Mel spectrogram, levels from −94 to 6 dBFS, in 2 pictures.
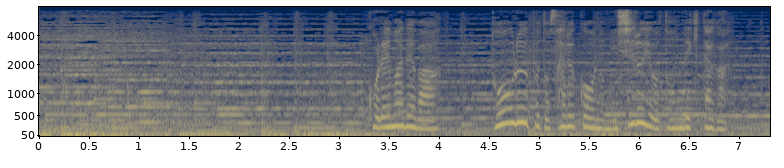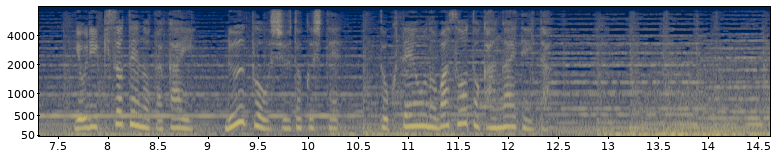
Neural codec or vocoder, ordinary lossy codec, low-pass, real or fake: none; none; 7.2 kHz; real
